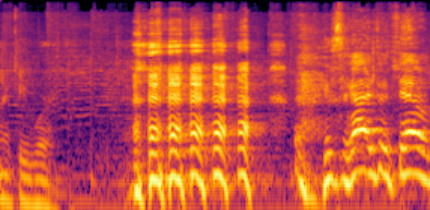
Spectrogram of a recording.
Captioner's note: laughs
